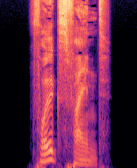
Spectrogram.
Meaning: enemy of the people
- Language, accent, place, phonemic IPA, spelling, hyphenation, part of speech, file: German, Germany, Berlin, /ˈfɔlksˌfaɪ̯nt/, Volksfeind, Volks‧feind, noun, De-Volksfeind.ogg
